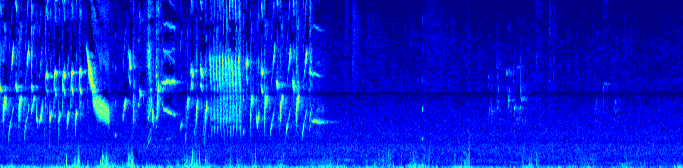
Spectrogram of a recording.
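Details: Hybrid European goldfinch singing to tutor young birds and excite a female for mating: five seconds of fast, high twittering and buzzy trills, then quiet with low thumps and background rumble.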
